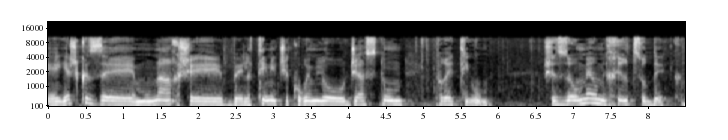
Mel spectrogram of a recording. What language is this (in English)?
Hebrew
